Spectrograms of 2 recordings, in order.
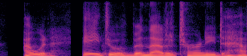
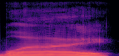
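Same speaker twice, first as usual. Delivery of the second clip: put-on annoying toddler. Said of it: "he had this most annoying voice".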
